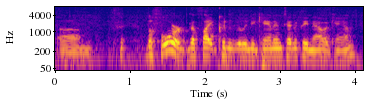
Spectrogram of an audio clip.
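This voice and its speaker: Male game master, mid pitch, jokey and casual, loose with swearing, some background noise and computer clicks. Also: expressive, moderate pace, rough recording. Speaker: game master of a tabletop role-playing game. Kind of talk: casual, joking live-streamed game narration. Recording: clear background noise, keyboard and mouse clicks.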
